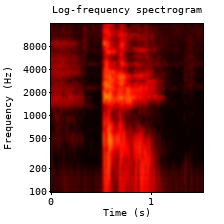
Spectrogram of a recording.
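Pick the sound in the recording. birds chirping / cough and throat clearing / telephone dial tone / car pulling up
cough and throat clearing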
